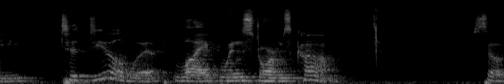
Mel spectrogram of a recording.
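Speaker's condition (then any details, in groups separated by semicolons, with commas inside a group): No condition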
